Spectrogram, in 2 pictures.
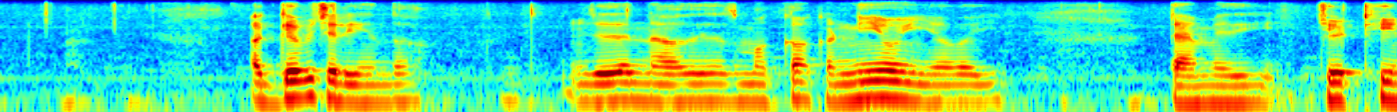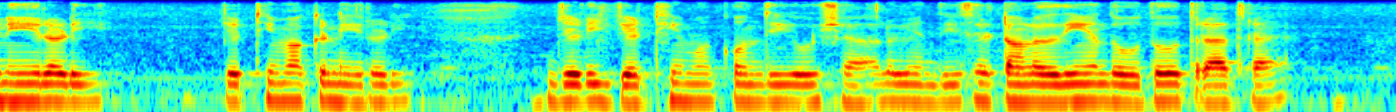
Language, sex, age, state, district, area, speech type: Dogri, male, 30-45, Jammu and Kashmir, Reasi, rural, spontaneous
